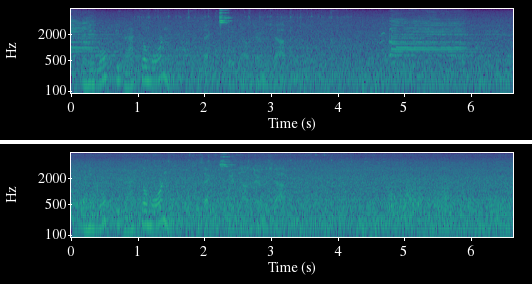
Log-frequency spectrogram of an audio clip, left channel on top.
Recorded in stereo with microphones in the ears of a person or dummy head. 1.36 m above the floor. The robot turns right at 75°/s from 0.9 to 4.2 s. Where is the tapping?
85° left, 3 m; by 2.3 s 75° left (ahead or behind), 3 m.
